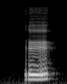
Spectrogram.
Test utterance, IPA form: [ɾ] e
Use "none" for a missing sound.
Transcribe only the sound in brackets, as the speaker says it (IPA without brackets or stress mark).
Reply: ɾ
